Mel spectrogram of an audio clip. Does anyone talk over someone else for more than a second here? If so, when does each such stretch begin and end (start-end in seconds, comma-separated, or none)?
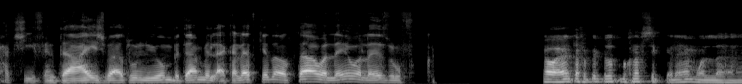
none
